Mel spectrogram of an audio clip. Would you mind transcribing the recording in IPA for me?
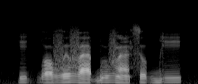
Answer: i˨ ɡ͡bɔ˨və˧va˨ ɓu˧vã˨so˧ ɡ͡bi˦

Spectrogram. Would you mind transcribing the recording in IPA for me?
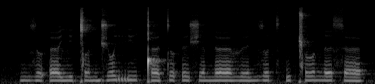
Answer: nzʊʔœ lʲœǀʊnd͡ʒo rʲɨ ǃœ tʊʔøʃənœ vønzʊ t͡sʼɨǁo nə sœ

